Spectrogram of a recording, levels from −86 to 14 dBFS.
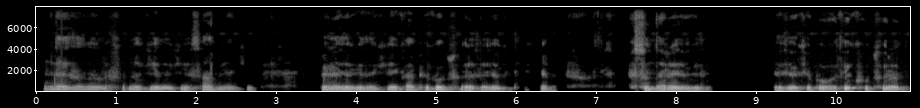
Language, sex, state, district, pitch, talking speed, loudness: Hindi, male, Uttar Pradesh, Jalaun, 115 Hz, 40 wpm, -29 LUFS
